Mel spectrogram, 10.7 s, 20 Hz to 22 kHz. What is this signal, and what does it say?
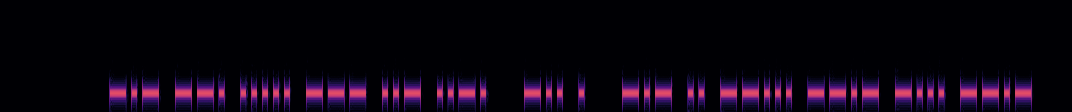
Morse code, heard as a keyed tone, about 22 wpm, 700 Hz. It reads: KG5OUF DE KI7QBQ
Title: USA Callsign DE Callsign 22wpm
